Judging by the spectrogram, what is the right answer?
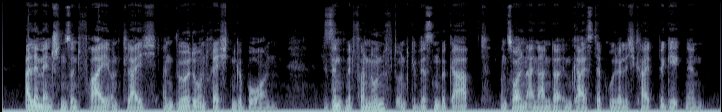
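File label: German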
